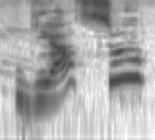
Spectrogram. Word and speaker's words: Yasu: Well, on the other side, we got Bad Benny on Diablo, we got Hans on Vala, we got Yasu? Is that how you say it? That is Yasu.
